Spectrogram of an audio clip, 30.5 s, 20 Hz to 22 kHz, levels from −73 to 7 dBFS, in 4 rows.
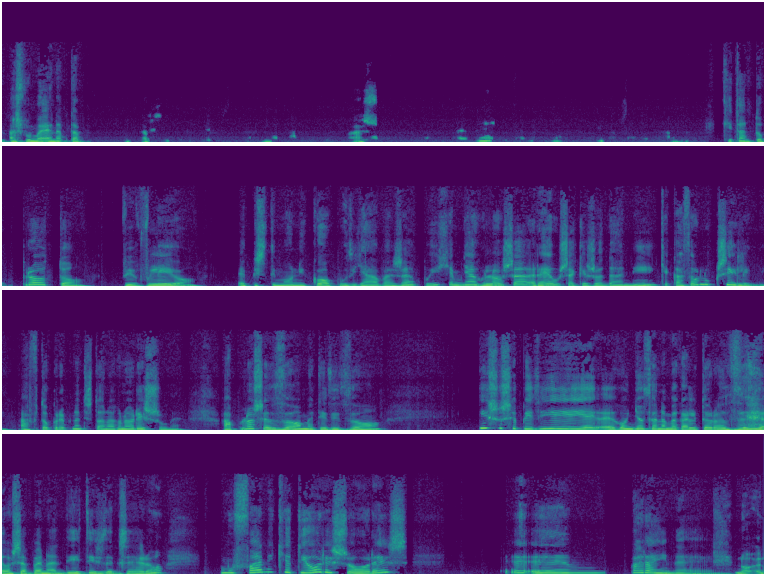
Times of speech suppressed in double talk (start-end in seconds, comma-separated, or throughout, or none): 1.21-4.00, 4.33-6.96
